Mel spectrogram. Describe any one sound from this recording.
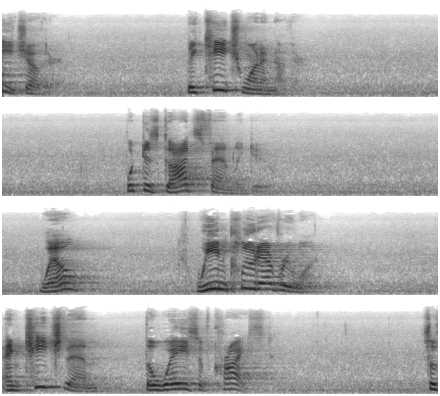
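An elderly man speaks expressively in short phrases with pauses, close to a microphone.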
